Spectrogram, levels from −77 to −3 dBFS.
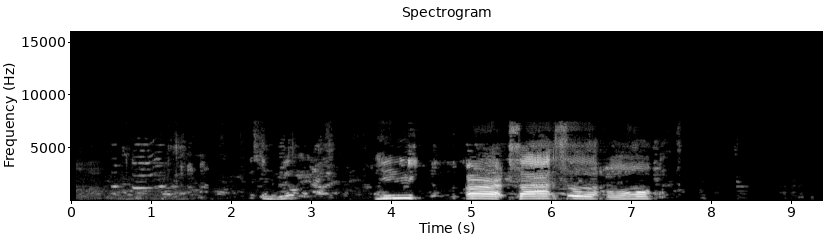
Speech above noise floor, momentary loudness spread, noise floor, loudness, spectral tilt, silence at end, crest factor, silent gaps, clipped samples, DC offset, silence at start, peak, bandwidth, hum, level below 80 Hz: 55 dB; 23 LU; -71 dBFS; -16 LUFS; -5.5 dB/octave; 2.05 s; 18 dB; none; under 0.1%; under 0.1%; 0.5 s; -2 dBFS; 7.8 kHz; none; -64 dBFS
